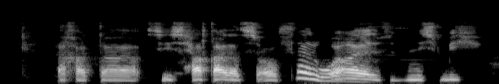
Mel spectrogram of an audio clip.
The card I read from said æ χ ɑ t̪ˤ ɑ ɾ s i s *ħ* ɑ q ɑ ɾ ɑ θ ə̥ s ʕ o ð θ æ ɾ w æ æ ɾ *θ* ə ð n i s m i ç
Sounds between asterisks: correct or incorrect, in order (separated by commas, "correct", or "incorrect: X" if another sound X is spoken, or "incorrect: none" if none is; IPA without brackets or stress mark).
correct, incorrect: f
